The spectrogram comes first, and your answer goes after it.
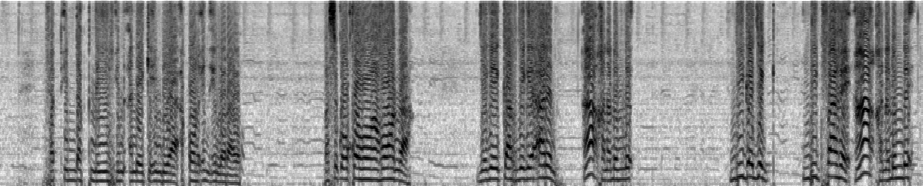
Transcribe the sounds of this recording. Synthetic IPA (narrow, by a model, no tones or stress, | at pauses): fatindaknajifinandekeimbijaʔakoxiniloɾawo | pasikokoxoxaxoxaŋɡa | d͡ʒeɡekafd͡ʒeɡeaɾenaxanaɗomde | ndiɡad͡ʒeɡ̚ndiɡfaxeaxanaɗomde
